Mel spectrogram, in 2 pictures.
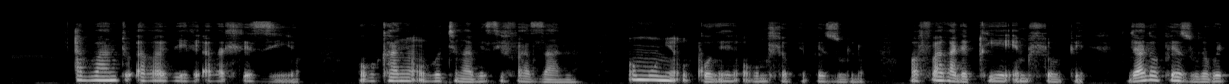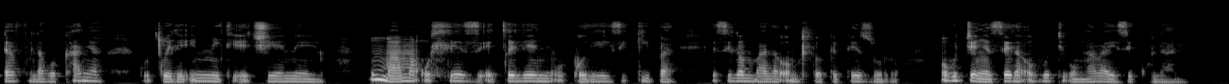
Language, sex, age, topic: North Ndebele, female, 18-24, health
